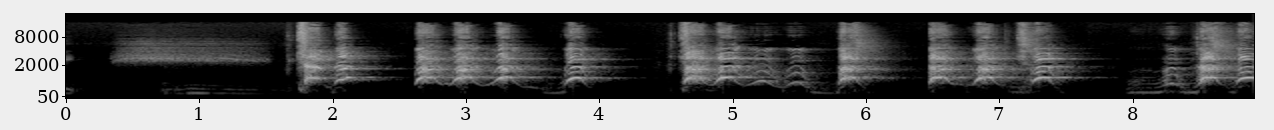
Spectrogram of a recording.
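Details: Shih Tzu that barks and howls when someone sneezes: a short human sound opens, then a run of loud yappy barks stretching into wavering, howling notes, about six bursts spaced roughly a second apart.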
